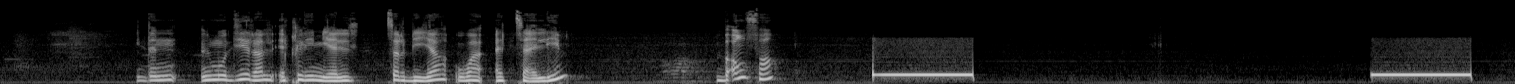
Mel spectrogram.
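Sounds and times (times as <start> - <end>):
faint hum: 0.0 - 15.1
speech: 1.4 - 5.8, 7.2 - 7.8
telephone ringback tone as a call waits to be answered: 8.8 - 9.8, 13.7 - 14.8.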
